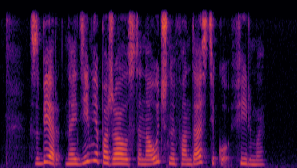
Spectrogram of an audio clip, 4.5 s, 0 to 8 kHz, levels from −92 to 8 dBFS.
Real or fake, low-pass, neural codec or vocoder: real; 7.2 kHz; none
